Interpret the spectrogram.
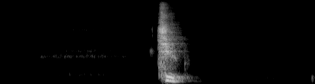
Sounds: Sneeze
